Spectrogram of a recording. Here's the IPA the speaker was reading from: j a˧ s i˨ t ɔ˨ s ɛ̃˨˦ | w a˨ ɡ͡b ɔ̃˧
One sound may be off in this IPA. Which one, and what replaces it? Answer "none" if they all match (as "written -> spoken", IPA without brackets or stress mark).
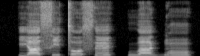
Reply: none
